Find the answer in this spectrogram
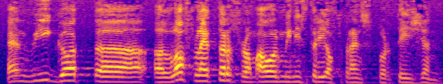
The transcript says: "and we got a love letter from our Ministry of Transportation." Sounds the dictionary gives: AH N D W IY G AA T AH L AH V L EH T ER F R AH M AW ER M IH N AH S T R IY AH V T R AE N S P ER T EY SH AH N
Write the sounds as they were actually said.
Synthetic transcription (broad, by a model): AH N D W IY G AA T AH L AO F L EH T ER F R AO M AW ER M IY N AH S T R IY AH F T R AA N S P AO T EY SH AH N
